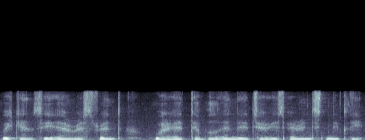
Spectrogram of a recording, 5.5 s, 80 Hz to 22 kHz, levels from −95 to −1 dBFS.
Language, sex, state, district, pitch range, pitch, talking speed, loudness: English, female, Nagaland, Kohima, 180-195 Hz, 190 Hz, 155 wpm, -18 LUFS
